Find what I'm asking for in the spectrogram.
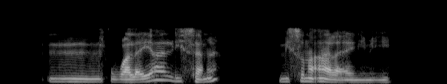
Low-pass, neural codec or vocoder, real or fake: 5.4 kHz; codec, 24 kHz, 6 kbps, HILCodec; fake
